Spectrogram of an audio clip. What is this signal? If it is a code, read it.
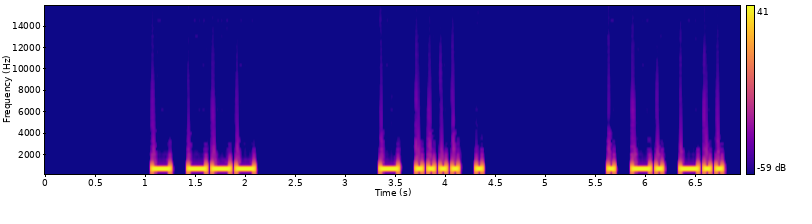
Morse code, heard as a keyed tone, about 21 wpm, 700 Hz. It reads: TO THE END
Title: 3x Word-Spacing - Sets of 4 Words - 20wpm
